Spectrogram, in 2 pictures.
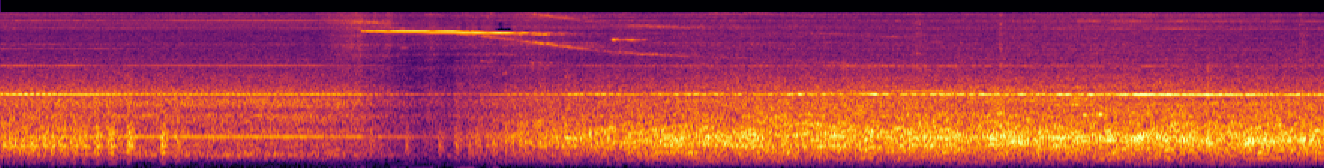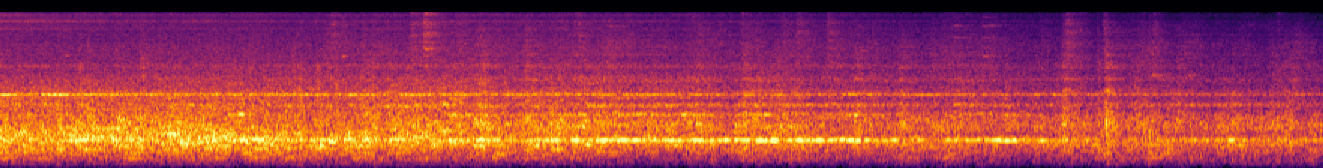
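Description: Hakone Tozan Railway electric train running on the rails, with steady wheel squeal from the wheels grinding on curving track.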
